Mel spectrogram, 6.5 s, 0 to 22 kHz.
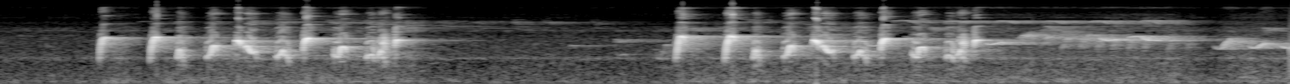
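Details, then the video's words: Decoy bulbul singing two bursts of rapid, loud, whistled phrases, each a quick string of sharp rising and falling notes, separated by a short silence, ending in a few longer slurred whistles. "เสียงนกดอกแตงEp.100 Bird sounds"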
